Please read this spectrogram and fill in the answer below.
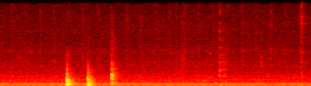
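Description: A metal fork clinking against a ceramic dinner plate while twirling noodles: three quick clinks about a second in, then a couple of faint taps, over a low steady room hum.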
